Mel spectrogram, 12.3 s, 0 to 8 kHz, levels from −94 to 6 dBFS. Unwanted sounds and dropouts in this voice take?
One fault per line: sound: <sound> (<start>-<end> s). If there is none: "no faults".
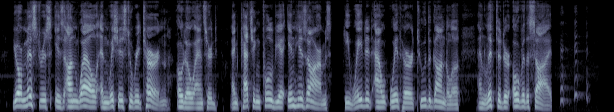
sound: laugh (11.2-11.8 s)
